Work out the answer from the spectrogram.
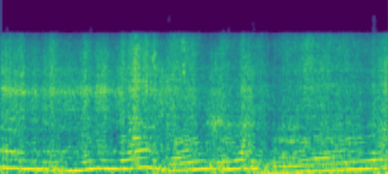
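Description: Vauxhall Astra GSi rally car's engine, heard from inside the cabin, revving hard as the car launches from the stage start. Its pitch climbs and drops back several times as it shifts up through the gears.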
